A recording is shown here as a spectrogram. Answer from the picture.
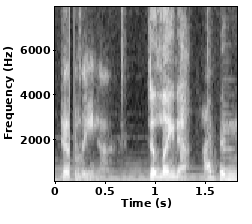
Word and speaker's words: Delina: how do you pronounce your first name Delina Delina I've been mispronouncing it forever uh state of Texas versus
